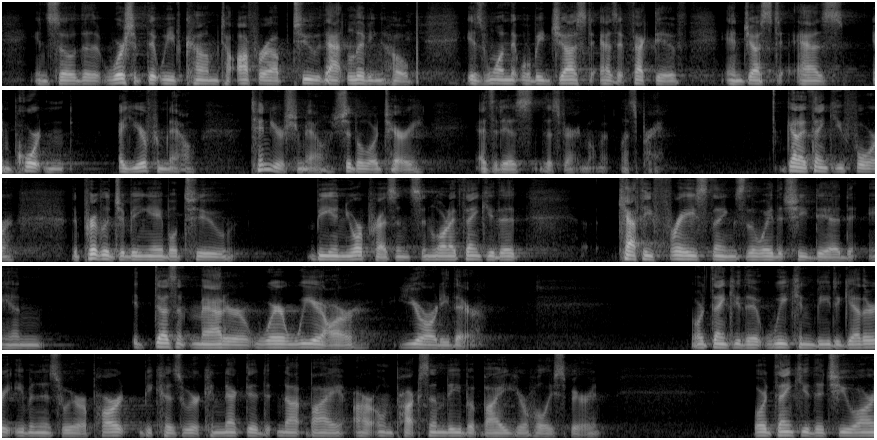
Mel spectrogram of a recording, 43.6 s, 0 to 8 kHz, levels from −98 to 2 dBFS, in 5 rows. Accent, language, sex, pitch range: American, English, male, 105-115 Hz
